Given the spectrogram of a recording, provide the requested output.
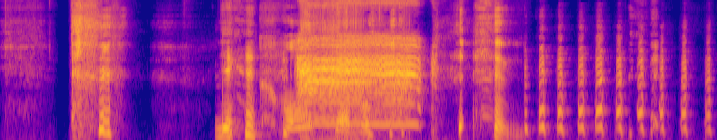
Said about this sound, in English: You heard the YouTube video with the goat?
